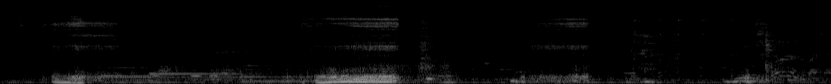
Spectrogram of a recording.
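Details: A sleeping Labrador Retriever puppy gives rough, low, rattling snores about every two seconds over soft background music: snoring.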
